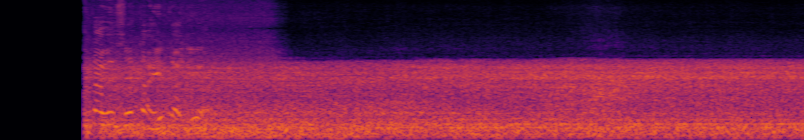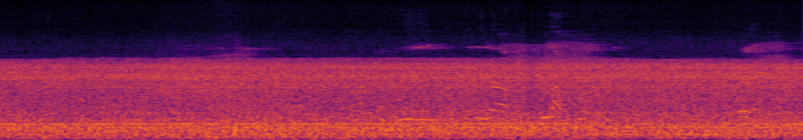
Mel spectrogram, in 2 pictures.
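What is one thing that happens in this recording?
A car's engine hums steadily, heard from inside the car.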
